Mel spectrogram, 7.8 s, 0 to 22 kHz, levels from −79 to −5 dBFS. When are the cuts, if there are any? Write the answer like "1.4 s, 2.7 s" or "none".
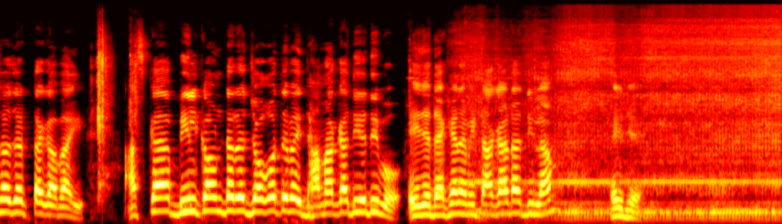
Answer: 4.0 s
